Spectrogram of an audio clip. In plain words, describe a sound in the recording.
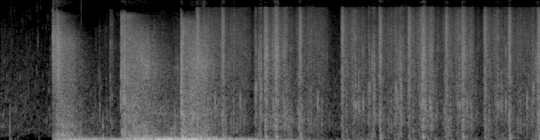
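Blocks are placed with soft, short thuds.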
